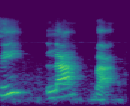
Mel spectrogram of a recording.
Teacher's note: Lleva la mayor entonación ahí donde yo digo sí. Yo no digo sibala, ni digo sibalá. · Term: esdrújulas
